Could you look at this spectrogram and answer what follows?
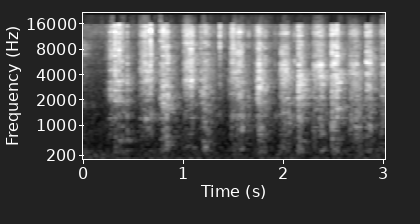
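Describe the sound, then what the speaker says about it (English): Scissors cut excess paper wrapped around a cardboard toilet paper tube, giving quiet, close, rhythmic snips and rasping paper rubs in a steady series of strokes. "Then you're just going to cut off the excess"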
